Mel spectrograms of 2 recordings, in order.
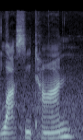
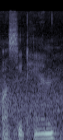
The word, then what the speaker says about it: L'Occitane: Now, if you watched before some of my favorite videos, I love the almond oil by L'Occitane. I think is how you say it, L'Occitane.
